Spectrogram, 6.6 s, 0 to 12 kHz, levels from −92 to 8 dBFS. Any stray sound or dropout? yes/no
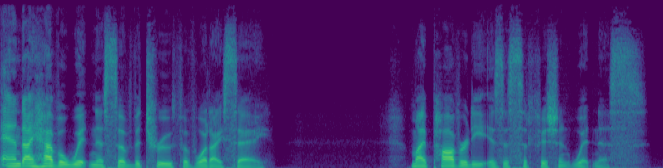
no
